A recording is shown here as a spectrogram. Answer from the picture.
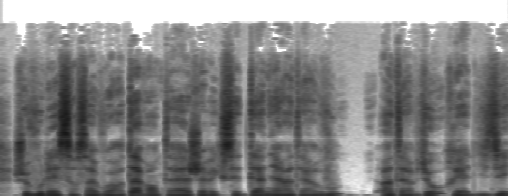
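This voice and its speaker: A woman talks at a very fast pace in a dark, mellow, somewhat breathy tone. Her intonation stays fairly even. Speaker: radio host. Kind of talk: radio show presenting. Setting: studio.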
